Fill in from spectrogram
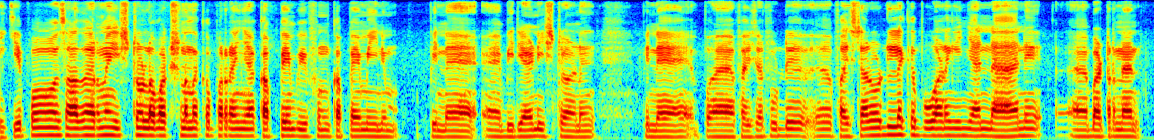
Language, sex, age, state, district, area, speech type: Malayalam, male, 30-45, Kerala, Wayanad, rural, spontaneous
